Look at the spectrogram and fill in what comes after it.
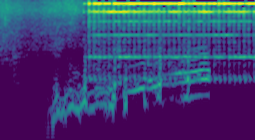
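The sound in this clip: A telephone ringing: bright electronic tones in a few stepped pitches over a steady high ring rise out of a quiet hum, loud and alone without talk.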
